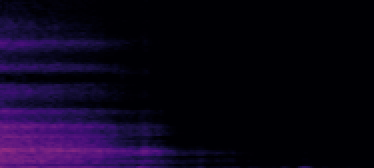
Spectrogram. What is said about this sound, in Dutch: En adem dan even diep in door je neus. En uit door je mond.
